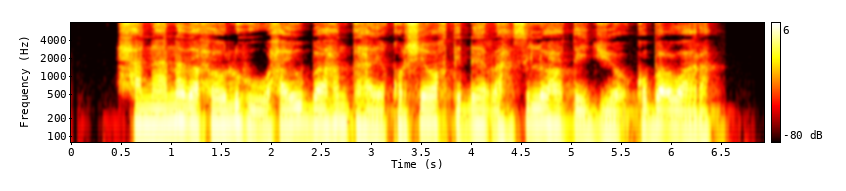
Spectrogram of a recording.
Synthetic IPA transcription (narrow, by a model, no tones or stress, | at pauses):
ħɑnaːnɐðɐħɔːlʊɦʊwɑħɑjʊbaːɦɐnt̪ʰɐɦɛjqɔrʃɛwɑqt̪ʰɪɖɛːɾɐhsɪlɔːħɑqiːt͡ʃɪjɔkʰɔbɔʕwɑːɾɐ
